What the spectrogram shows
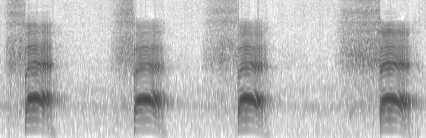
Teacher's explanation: huruf fa punya sifat mengalir nafas juga, aliran nafas keluar. Jadi bukan desis, tapi mengalir nafas.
